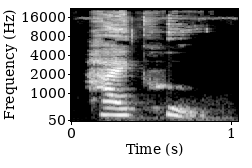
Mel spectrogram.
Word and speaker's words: haiku: are two common ones a i is pronounced like in hi think about the japanese poetry form haiku e i is pronounced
